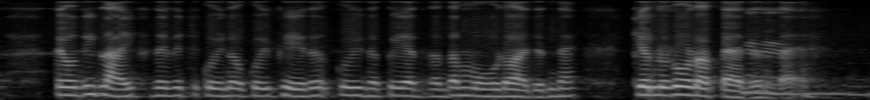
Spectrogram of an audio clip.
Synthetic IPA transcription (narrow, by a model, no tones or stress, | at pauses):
t̪eːoːd̪iːlaːɪpʰd̪eːʋɪt͡ʃkoːiːnaːkoːiːpʰɪɾkoːiːnãːkoːiːɛd̪nãːd̪aːmoːɽaːd͡ʒãːnd̪aɛː | kɪonũːɾoːɽ̃aːpɛːd͡ʒãːnd̪a̰ːɛ̰ː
